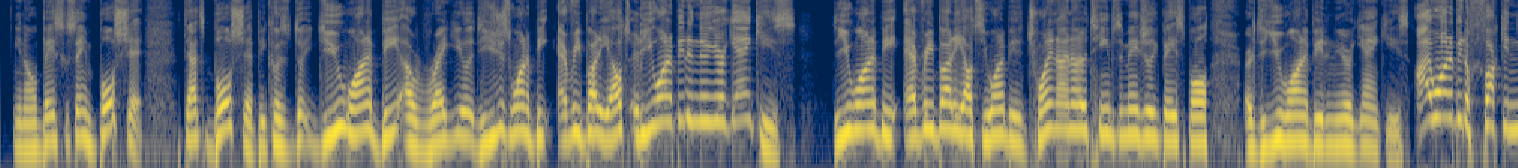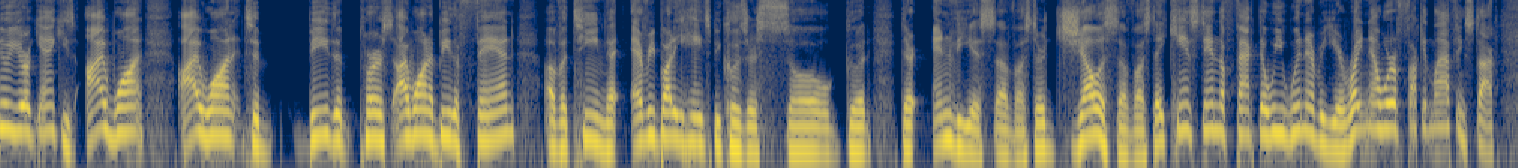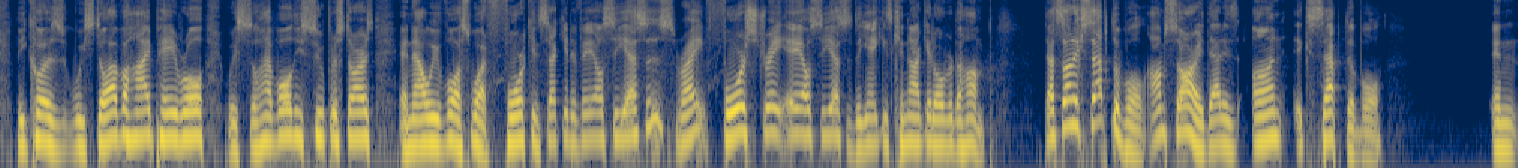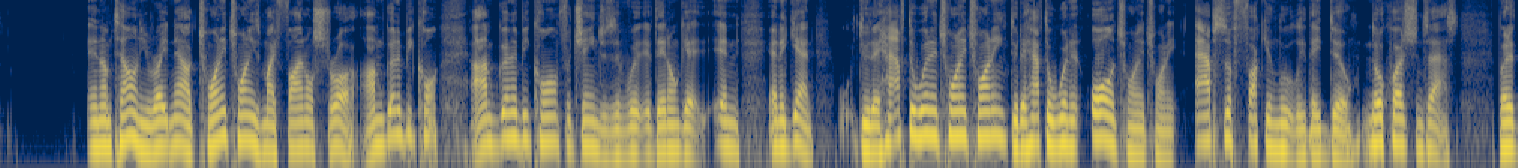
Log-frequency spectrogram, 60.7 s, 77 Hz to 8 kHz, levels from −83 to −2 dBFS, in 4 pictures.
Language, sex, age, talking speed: English, male, 30-49, 210 wpm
